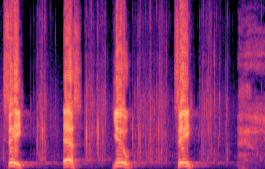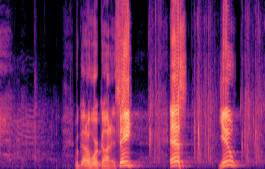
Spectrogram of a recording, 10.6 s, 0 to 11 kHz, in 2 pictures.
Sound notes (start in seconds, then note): 0.6 clap; 0.7 clapping; 4.7 laughs; 8.2 clap; 8.2 clapping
